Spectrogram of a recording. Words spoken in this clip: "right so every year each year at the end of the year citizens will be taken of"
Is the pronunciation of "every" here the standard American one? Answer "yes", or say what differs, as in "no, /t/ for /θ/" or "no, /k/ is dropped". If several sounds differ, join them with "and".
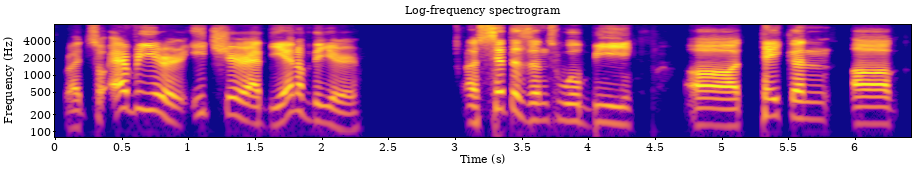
yes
